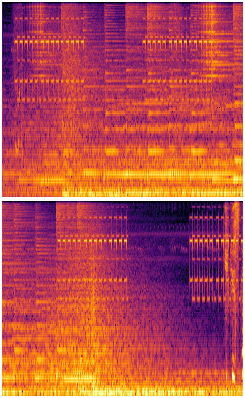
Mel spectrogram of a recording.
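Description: A mobile phone ringtone rings muffled from inside a bag, repeating in bursts over a low background hum, with no talk during it.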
